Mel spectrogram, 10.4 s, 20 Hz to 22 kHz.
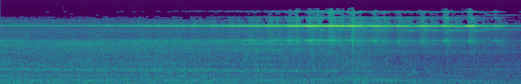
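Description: JR East E7 series Shinkansen rolling slowly into the platform as it slows for a stop, with a high steady squeal and a run of light clicks from the wheels over the rails. The sound fades near the end as the last car passes.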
